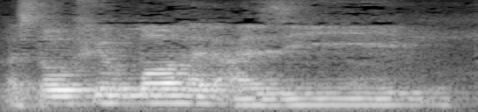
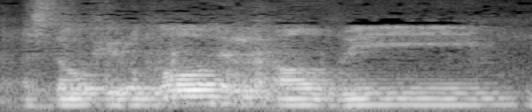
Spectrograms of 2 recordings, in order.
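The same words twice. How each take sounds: First: Astaghfirullahalazim slowly with a z in azim; Astaghfirullahalazim, z instead of dh; wrong pronunciation. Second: Astaghfirullahalazim chanted slowly, tongue out on the dh of azim; correct pronunciation. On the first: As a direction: say azim with a plain z, the mistake. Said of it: "Dia akan jadi zai". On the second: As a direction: recite slowly with dh, not z, in azim. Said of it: "ini sebutan yang betul". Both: Shown as a demonstration.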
